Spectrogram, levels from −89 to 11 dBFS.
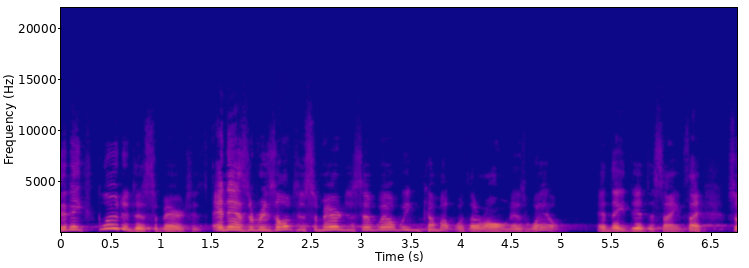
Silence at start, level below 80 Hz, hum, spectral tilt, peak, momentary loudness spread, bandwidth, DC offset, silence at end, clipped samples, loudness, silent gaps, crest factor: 0 s; under -90 dBFS; none; -5.5 dB/octave; -14 dBFS; 9 LU; 11 kHz; under 0.1%; 0 s; under 0.1%; -31 LUFS; none; 16 dB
